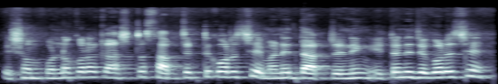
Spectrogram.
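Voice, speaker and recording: A woman's voice: medium pitch, fairly even intonation, fairly quick, muffled recording. A woman with a Tripura Bengali accent teaching English grammar to students, patiently checking that they follow each step. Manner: patient, keeps checking understanding with "ঠিক আছে?".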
